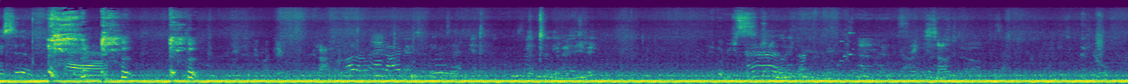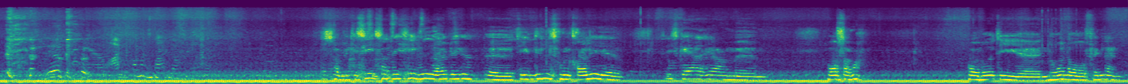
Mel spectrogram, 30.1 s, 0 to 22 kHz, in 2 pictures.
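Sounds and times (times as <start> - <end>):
low drone: 0.0 - 30.0
indistinct voices talking: 9.3 - 25.2.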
